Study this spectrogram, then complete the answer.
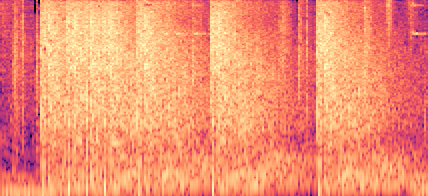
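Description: Gunfire in Metal Gear Solid strikes room objects as a rapid run of sharp, close shots, roughly a dozen cracks in quick irregular succession over a continuous hissing bed of game noise.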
